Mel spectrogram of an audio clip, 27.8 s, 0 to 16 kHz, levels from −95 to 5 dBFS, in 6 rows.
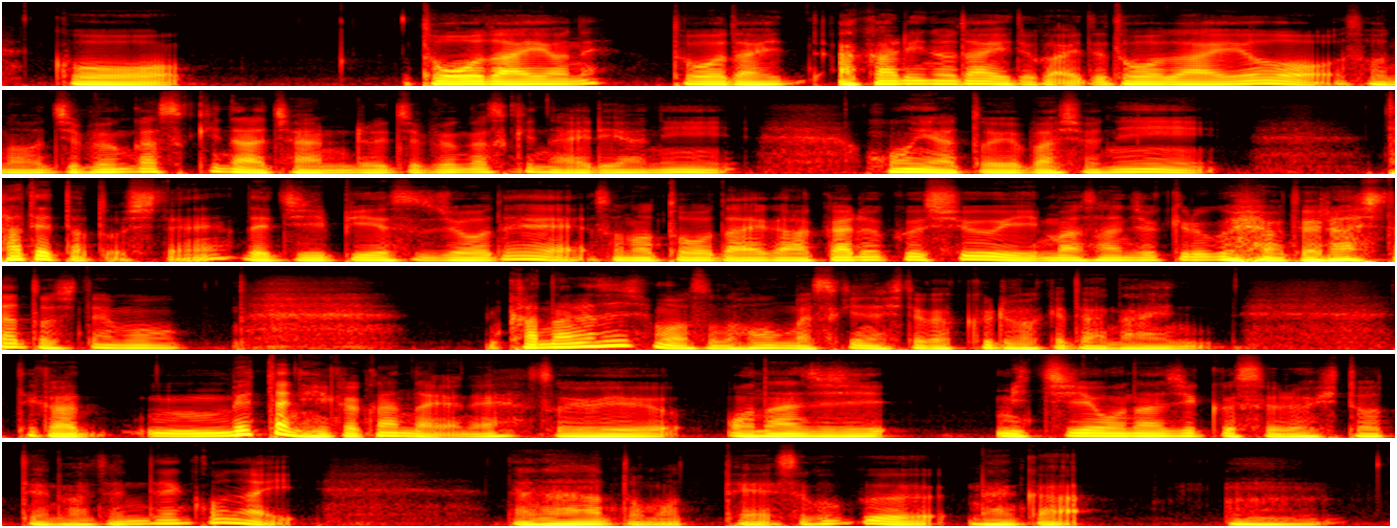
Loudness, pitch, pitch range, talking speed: -24 LUFS, 105 Hz, 95-115 Hz, 355 characters per minute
